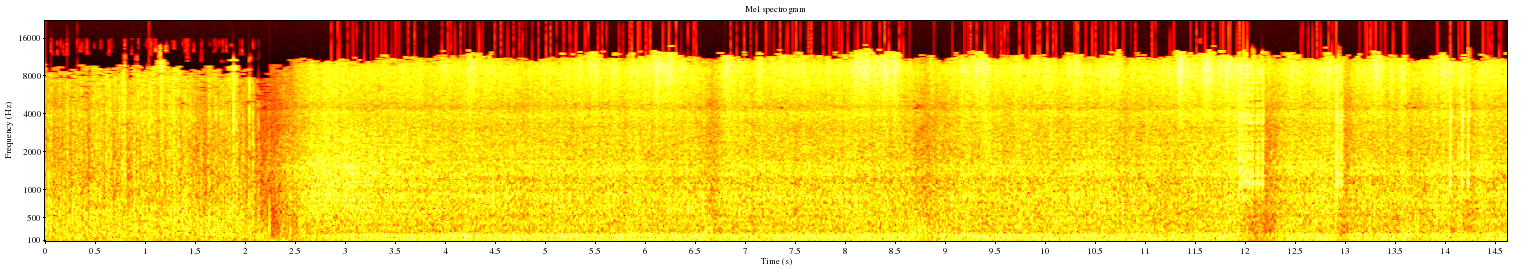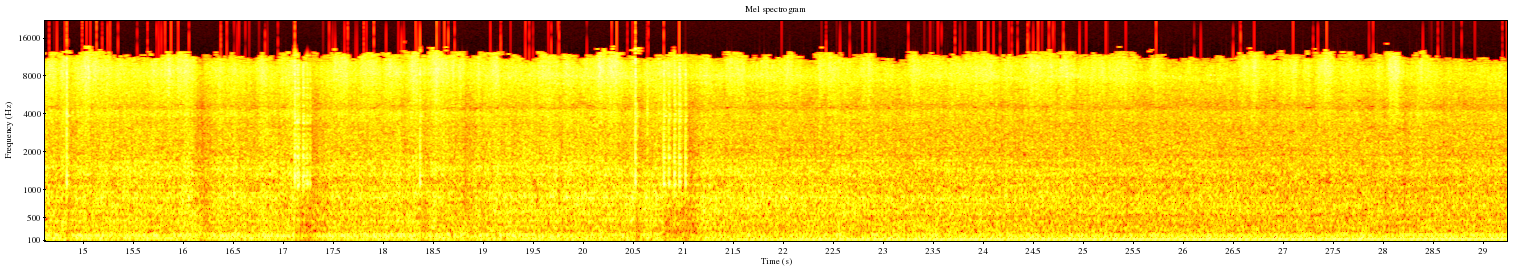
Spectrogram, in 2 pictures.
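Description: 1972 Buick Riviera's 455 cubic-inch V8 with factory dual exhausts droning steadily as the car cruises, heard from inside the car. The first two seconds are mostly wind rush before the sound changes abruptly; the engine note dips briefly a few times and settles lower about two-thirds of the way through.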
